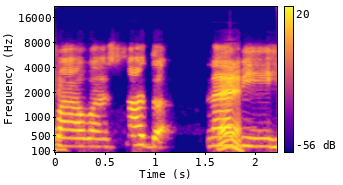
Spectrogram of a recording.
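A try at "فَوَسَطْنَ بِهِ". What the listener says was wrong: Jangan pawasad, pawasalto. Itu kan di rumah kita, di rumah kita banyak apa tuh alat-alat toto ya, bukan tata kan, bukan dada, fawasalpo, nabihi, nanya pendek. Nanya pendek. Bandel ya, nanya pendek.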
